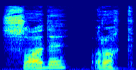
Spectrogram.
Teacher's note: sad is again pronounced with a round shaped mouth, and dal has a kalkala after that, which makes it sad rak.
